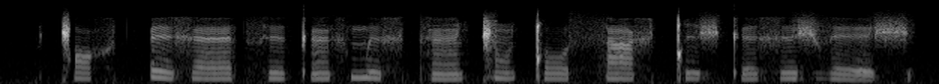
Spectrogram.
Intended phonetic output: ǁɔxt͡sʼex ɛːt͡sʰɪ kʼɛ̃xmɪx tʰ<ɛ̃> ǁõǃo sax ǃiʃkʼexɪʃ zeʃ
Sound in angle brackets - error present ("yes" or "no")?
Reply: no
